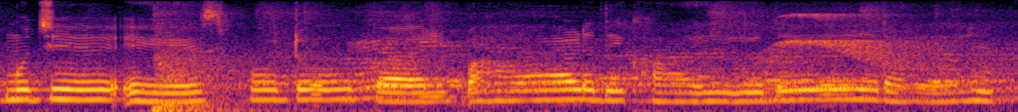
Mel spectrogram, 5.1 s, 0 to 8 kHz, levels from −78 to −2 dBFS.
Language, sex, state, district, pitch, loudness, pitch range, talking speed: Hindi, female, Madhya Pradesh, Umaria, 220 Hz, -16 LUFS, 200-230 Hz, 105 wpm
